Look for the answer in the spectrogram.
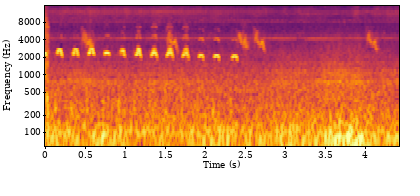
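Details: Osprey at a nest near Charlo, Montana, picked up by a nest camera on a July 2018 evening: a quick run of about eleven clear, whistled chirps, roughly two or three per second, ending in a few fainter high slurred notes.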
